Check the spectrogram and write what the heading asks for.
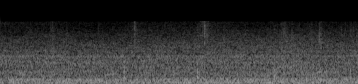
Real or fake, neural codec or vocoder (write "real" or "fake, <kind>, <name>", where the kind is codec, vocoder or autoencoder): real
